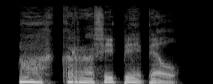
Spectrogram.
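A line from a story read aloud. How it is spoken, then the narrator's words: Groan. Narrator (Russian): простонала Найниф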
